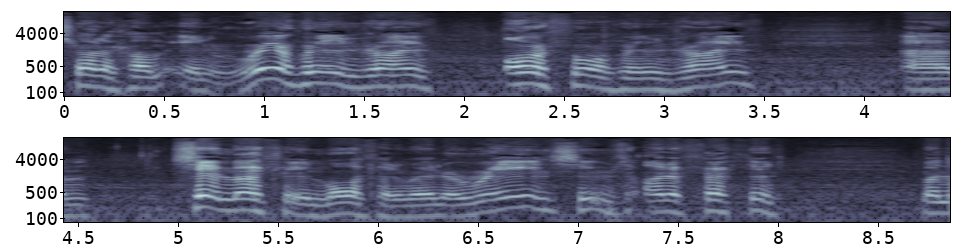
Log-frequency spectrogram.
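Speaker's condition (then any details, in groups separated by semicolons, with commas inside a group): Mouth cancer surgery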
